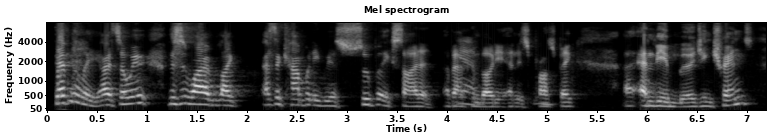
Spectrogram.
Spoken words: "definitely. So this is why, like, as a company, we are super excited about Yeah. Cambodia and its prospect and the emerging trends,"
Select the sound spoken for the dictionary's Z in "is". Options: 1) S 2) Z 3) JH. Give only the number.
2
